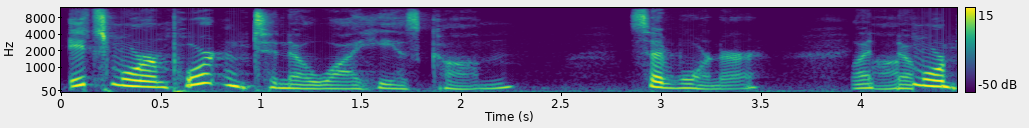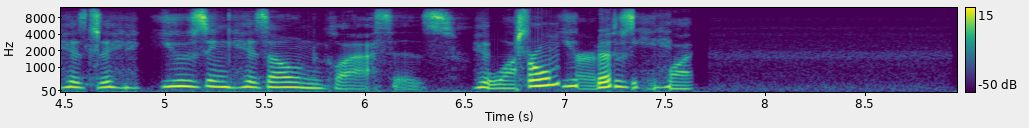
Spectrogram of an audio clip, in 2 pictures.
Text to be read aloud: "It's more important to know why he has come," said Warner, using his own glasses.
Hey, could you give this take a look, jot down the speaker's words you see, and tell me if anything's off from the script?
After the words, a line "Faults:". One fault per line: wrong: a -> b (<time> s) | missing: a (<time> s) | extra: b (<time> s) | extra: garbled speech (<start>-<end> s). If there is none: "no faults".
"It's more important to know why he has come," said Warner, [garbled] using his own glasses. [garbled]
Faults:
extra: garbled speech (3.9-4.9 s)
extra: garbled speech (6.5-7.6 s)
